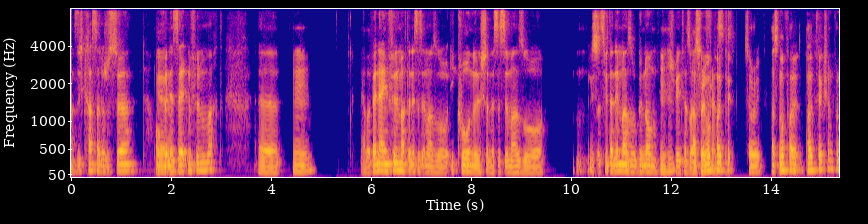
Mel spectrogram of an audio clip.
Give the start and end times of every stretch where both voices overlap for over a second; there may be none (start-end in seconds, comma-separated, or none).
11.8-13.3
